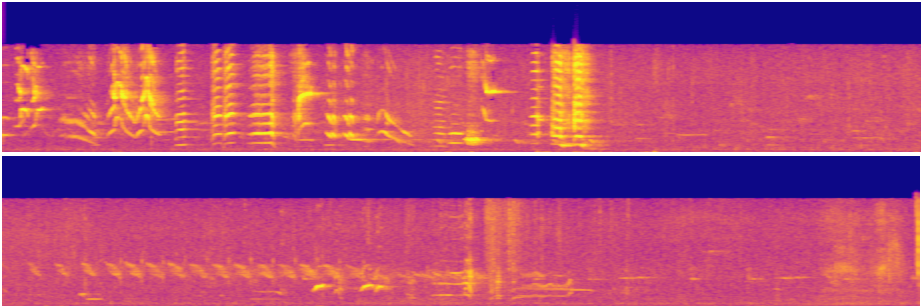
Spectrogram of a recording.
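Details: Tui delivering a dense burst of clicks, gurgles and whistled slurs for about four seconds, then a quieter stretch with a fast, thin repeated trill and a few scattered high whistles.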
